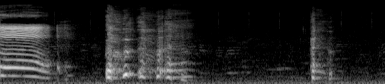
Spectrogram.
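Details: Mother's cough: a run of about four short, dry coughs, then one more single cough, while her baby laughs high-pitched at the start, amused by the cough.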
